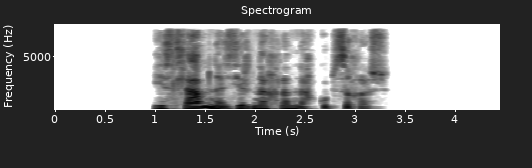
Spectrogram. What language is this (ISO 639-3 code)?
kbd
